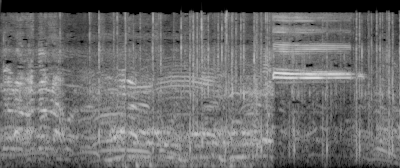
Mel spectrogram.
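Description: Many voices shouting during a kabaddi tackle, then a single steady, high referee's whistle blast a little under a second long, about three seconds in, marking the end of the raid.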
